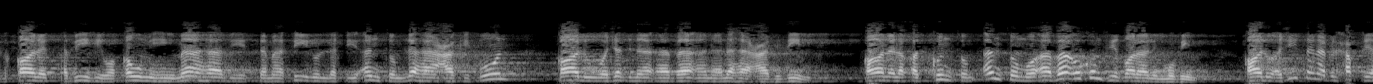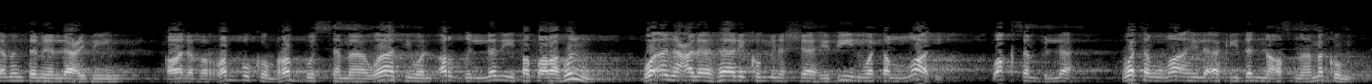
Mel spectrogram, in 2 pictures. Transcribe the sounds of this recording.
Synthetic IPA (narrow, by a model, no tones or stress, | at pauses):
ʔɪðqɑːlat̪ʔabiːɦɪwɑqɑwmɪhɪmaːɦaːðɪhɪt̪ːamaːθiːlʔalːat̪iːʔant̪ʊmlaɦaːʕaːkɪfuːn | qɑːluːwad͡ʒad̪naːʔaːbaːʔanaːlaɦaːʕaːbɪd̪iːn | qɑːlalɑqɑd̪kʊnt̪ʊmʔant̪ʊmwaʔaːbaːʔʊkʊmfiːðˤɑlaːlɪmʊbiːn | qɑːluːʔad͡ʒɪʔt̪anaːbɪlħɑqːɪʔamʔant̪amɪnalːaːʕɪbiːn | qɑːlabɑrˤːɑbːʊkʊmɾˤɑbːasːamaːwaːt̪ɪwalʔɑɾˤd̪ˤalːaðiːfɑt̪ˤɑɾˤɦʊnː | waʔanaʕalaːðaːlɪkʊmːɪnaʃːaːɦɪd̪iːnwat̪alˤːɑːh | wʔɑqsambɪlːaːh | wat̪alˤːɑːhɪlɪʔakiːd̪anːaʔɑsˤnaːmakʊm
